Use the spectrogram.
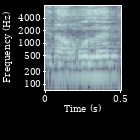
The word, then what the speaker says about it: इनामुलक: एंड a little correction, मेरा नाम बड़ा बिगड़ता जा रहा है. मैं शहर में नाम कमाने आया था, कभी स्पेलिंग और कभी प्रोनाउंसिएशन. मेरा नाम इनामुलक है एंड आई एम नॉट a tourist. My name is इनामुलक एंड आई एम नॉट a tourist, so please make a correction.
